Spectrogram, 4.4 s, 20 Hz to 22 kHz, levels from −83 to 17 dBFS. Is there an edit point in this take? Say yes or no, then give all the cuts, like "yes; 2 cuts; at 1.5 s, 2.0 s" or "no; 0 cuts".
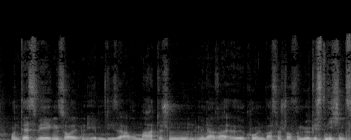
no; 0 cuts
